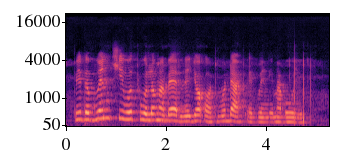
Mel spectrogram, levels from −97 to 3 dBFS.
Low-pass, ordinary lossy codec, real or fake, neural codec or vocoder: 19.8 kHz; none; fake; codec, 44.1 kHz, 7.8 kbps, DAC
